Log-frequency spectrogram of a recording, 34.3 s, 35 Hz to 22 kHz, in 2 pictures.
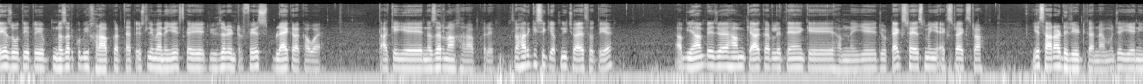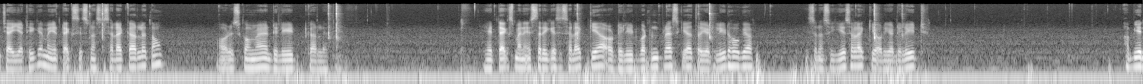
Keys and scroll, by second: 15.2 Delete, 18.3 Delete, 21.9 Delete, 25.7 Delete, 27.5 Delete, 30.1 Delete.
